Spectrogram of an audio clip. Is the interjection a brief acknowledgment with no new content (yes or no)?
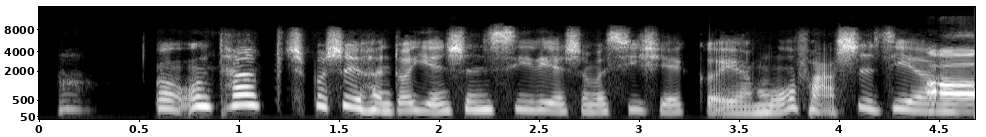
no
